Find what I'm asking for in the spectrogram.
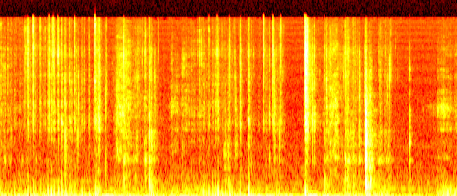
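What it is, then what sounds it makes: Dry soap bar being carved. A solid rectangular bar of dry pinkish soap with red and green glitter decoration is held in the hand and carved with a metal utility blade, peeling off thick curls. Steady dry, crinkly scraping and shaving fills the clip, with two sharp, bright cracks standing out near the end as the blade breaks through.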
